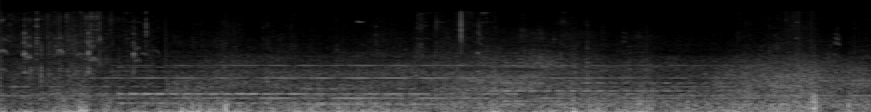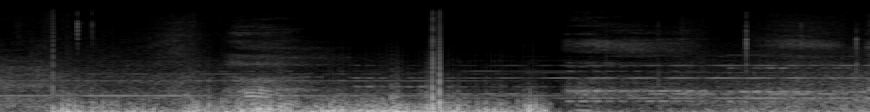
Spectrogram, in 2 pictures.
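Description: Strong gusting wind buffeting the microphone of a camera on a moving bicycle, a heavy fluctuating rumble over the sound of tyres on gravel, with a single sharp click about eight seconds in.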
